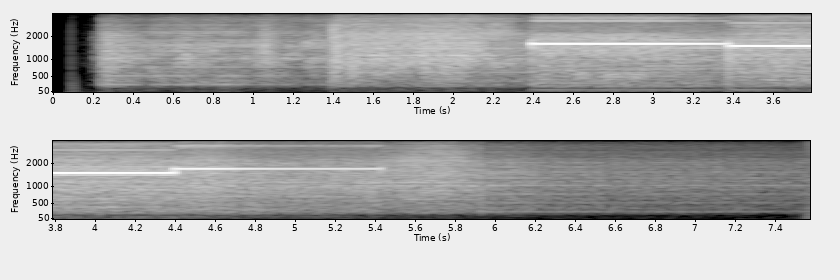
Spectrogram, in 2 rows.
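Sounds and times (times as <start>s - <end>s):
radio signal at 2130 kHz: 2.4s - 5.9s.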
